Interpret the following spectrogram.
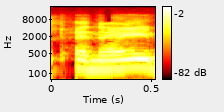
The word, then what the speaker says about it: Penei: It could be I've heard some people pronounce his first name Penny. I'm pretty sure it's Penei, but I don't know.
